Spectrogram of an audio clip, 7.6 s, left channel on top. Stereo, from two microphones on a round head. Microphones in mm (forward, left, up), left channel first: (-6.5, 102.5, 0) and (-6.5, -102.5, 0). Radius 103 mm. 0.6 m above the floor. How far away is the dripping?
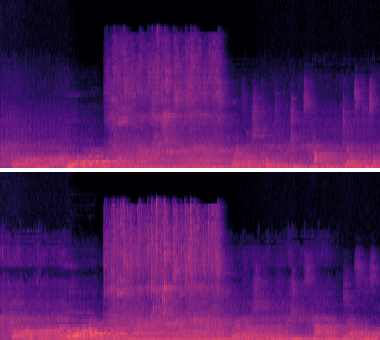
About 1.6 m.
